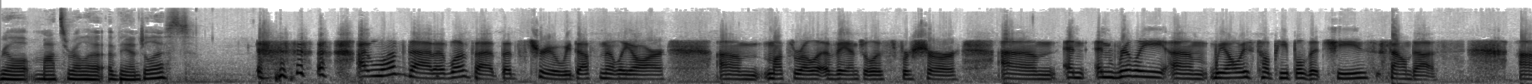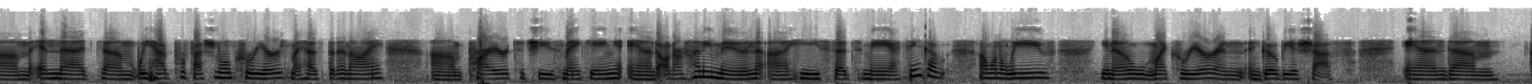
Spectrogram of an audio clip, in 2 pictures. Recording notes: on the phone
